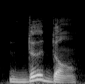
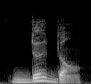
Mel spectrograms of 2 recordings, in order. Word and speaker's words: dedans: Dedans. Final S not pronounced. Dedans.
